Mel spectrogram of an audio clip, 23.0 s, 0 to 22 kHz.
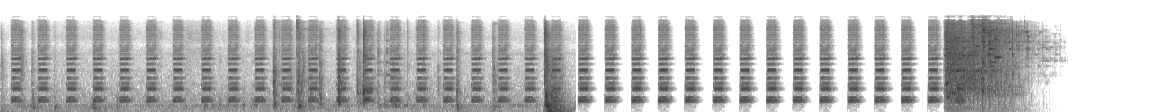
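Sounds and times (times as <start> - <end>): horn-like alarm beeping: 0.2 - 19.7
glass breaking: 18.9 - 21.2.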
